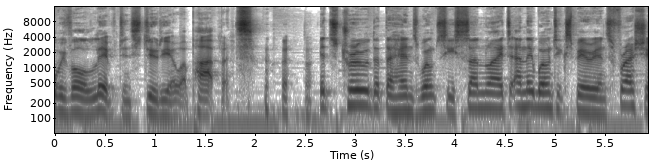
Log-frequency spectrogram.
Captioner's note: laughs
